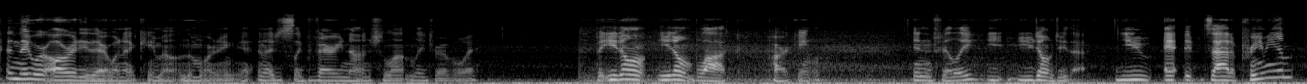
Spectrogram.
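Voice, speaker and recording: A woman's voice: lowish voice, lively intonation, normal speed. A woman chatting casually to camera while out on errands, rambling and swearing in a crotchety, grumbling manner. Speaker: vlogger. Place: in a car and outdoors on errands. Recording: clearly noisy car and street ambience.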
